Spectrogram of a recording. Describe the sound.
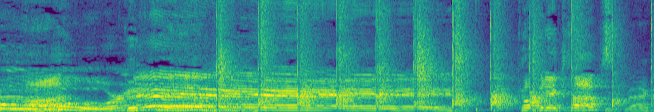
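Hands clap in a quick, steady rhythm, close and fairly loud, while a voice holds drawn-out wailing tones underneath that fade as the clapping takes over.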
